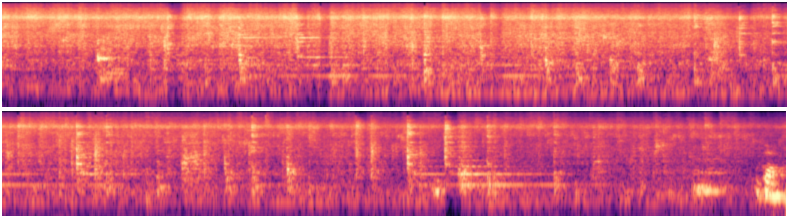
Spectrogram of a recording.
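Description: Green chillies and ginger dropped into hot oil give a loud, continuous sizzle and crackle that runs unbroken, with occasional stirring clicks over the top.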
